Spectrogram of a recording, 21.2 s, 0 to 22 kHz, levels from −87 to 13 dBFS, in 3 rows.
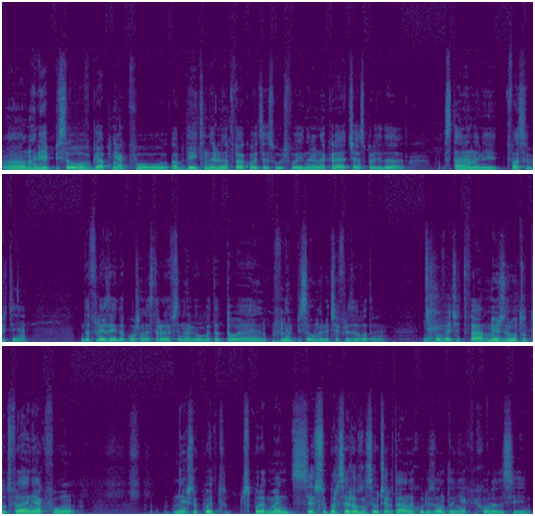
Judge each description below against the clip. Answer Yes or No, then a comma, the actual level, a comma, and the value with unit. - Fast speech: Yes, fast, 180 wpm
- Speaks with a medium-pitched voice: No, low, 100 Hz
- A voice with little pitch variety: Yes, narrow, 2.2 semitones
